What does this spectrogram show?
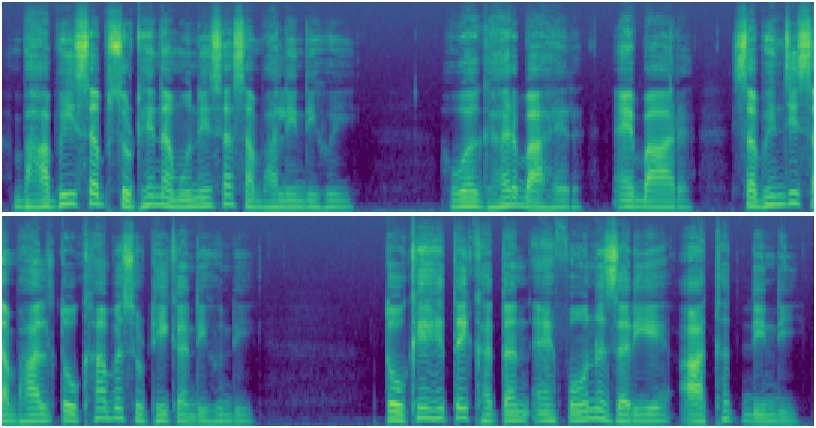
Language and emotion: Sindhi, neutral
